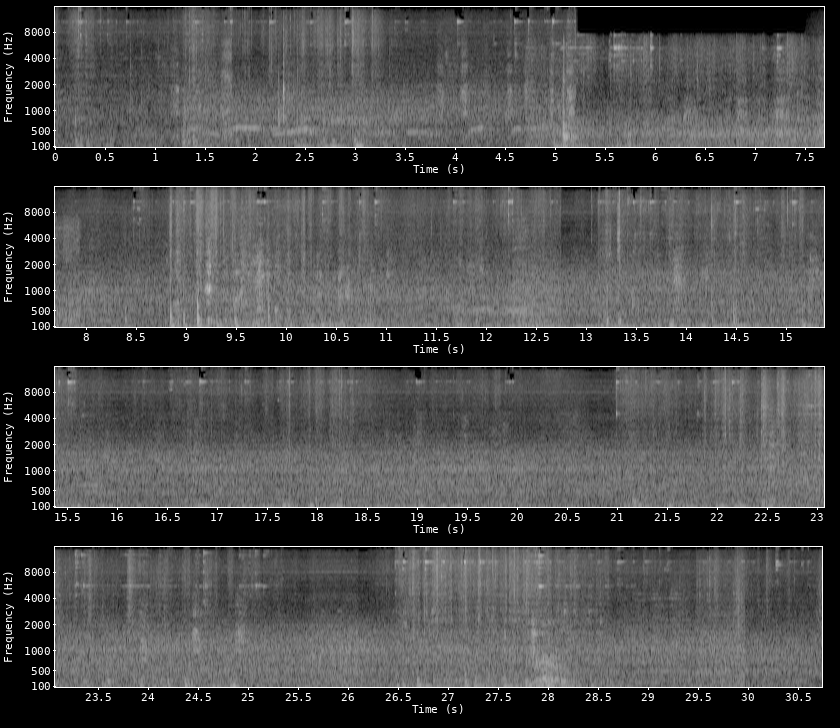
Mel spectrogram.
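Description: Lurchers running and playing on a grass lawn: scattered paw thuds and rustles on the turf, with a brief pitched dog vocal sound about two seconds before the end.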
